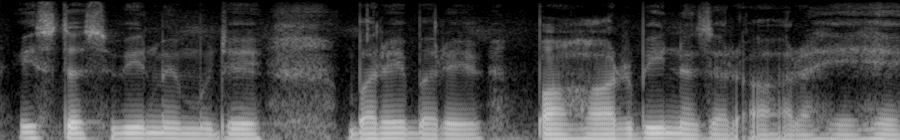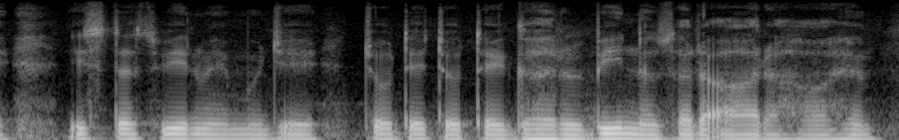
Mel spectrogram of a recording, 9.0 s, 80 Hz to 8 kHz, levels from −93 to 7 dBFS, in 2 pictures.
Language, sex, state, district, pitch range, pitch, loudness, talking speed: Hindi, male, Arunachal Pradesh, Lower Dibang Valley, 100-110 Hz, 105 Hz, -20 LUFS, 160 wpm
